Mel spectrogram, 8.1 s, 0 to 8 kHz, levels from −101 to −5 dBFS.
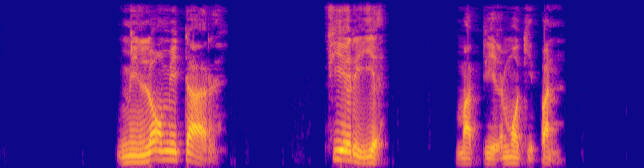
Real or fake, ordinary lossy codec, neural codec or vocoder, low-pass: real; Opus, 64 kbps; none; 7.2 kHz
